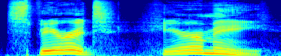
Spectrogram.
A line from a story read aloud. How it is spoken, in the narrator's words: he cried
